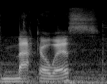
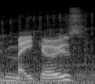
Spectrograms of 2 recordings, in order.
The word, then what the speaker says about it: Mac OS: Also, I like how it didn't know how to pronounce Mac OS. It said Makos even.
